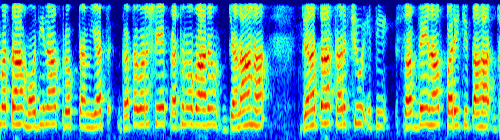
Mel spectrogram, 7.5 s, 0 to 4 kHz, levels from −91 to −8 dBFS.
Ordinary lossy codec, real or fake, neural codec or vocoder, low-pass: none; fake; codec, 24 kHz, 6 kbps, HILCodec; 3.6 kHz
